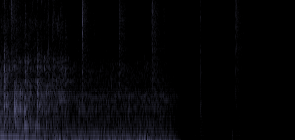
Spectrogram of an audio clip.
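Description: Toilet flushing: a rush of water with a few sharp ticks over it, fading out about two and a half seconds in, followed by two faint clicks.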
